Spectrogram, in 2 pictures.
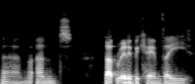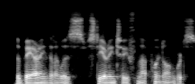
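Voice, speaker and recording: A man with a Northern Irish accent speaks at a very deep, low pitch and a fairly quick pace. The recording is very clean, with a silent background. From Northern Ireland. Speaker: pastor. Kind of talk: interview answer.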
